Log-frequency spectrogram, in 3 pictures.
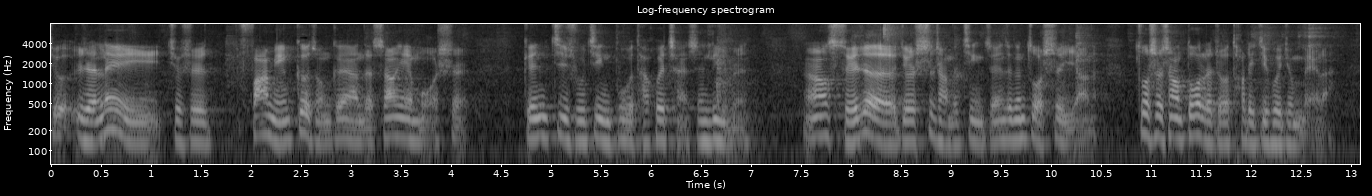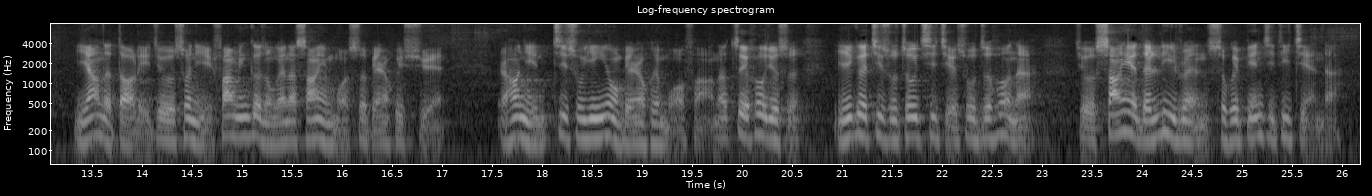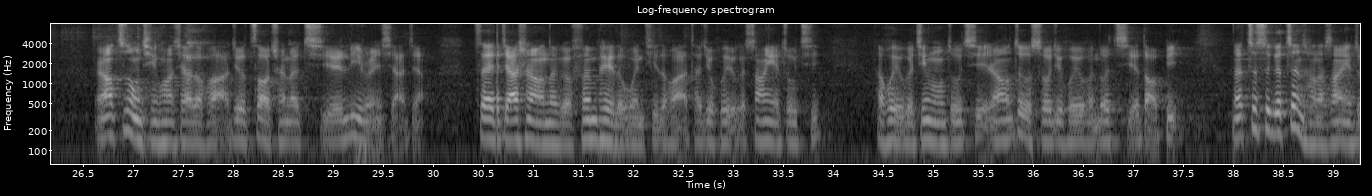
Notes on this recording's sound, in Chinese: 本期音频来自2019DNOC期权夏季嘉年华，圆桌论坛部分内容分享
